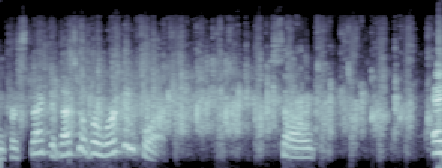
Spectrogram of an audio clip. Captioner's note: audience Applauses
